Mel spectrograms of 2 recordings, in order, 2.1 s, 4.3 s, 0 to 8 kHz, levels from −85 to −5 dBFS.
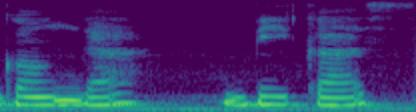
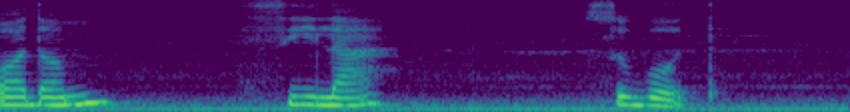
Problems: background sounds at intervals, background conversations at intervals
